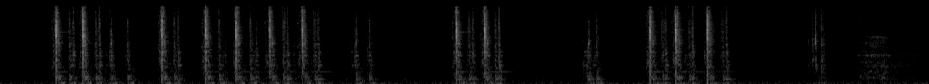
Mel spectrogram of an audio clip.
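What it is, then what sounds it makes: Metal manual typewriter typing. Fingertips press the keys of a vintage metal manual typewriter, producing bursts of sharp, bright mechanical clacks as the typebars strike. The irregular bursts are separated by brief pauses, and the clip ends with a softer, breathy rustle.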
